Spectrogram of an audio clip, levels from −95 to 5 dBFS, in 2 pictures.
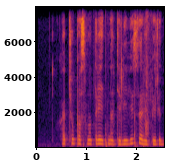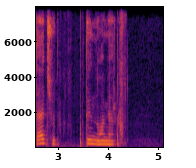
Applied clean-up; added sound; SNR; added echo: none; Writing; 14 dB; none.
